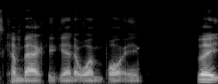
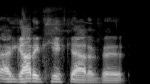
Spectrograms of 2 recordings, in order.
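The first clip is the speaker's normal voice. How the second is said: ordinary talk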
